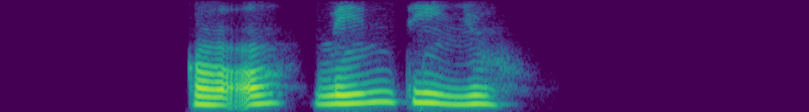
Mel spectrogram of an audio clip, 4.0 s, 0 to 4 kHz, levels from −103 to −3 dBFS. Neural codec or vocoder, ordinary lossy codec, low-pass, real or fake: none; Opus, 24 kbps; 3.6 kHz; real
